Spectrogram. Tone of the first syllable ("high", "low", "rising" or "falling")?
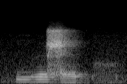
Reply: high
